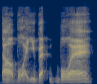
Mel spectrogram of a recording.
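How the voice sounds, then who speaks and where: A man co-hosting a podcast, chatting casually and getting excited about what he describes. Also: slow. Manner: excitable, swings between high and low. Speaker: podcast co-host. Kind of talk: casual chat.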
